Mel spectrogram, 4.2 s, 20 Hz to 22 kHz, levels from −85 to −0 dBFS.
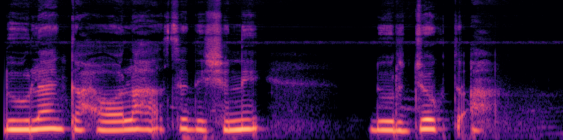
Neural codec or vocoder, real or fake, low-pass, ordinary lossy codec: none; real; none; none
